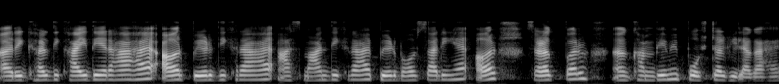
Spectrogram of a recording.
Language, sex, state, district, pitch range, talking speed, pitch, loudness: Hindi, female, Haryana, Charkhi Dadri, 200-220 Hz, 225 wpm, 210 Hz, -20 LUFS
